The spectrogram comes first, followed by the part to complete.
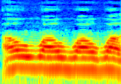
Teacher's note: there's a little hidden w at the very end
